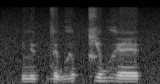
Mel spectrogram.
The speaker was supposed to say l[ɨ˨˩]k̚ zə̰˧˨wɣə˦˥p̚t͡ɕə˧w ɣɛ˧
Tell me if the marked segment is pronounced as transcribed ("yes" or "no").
yes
